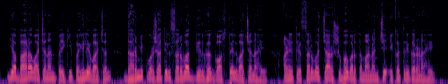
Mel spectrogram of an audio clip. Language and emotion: Marathi, neutral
